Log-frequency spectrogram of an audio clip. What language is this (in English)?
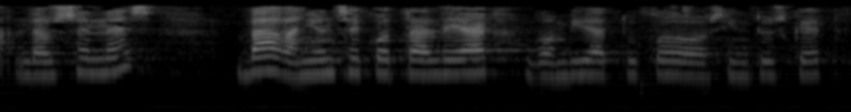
Basque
